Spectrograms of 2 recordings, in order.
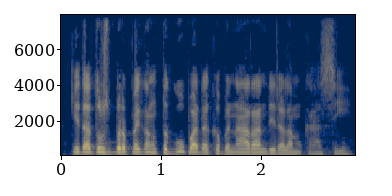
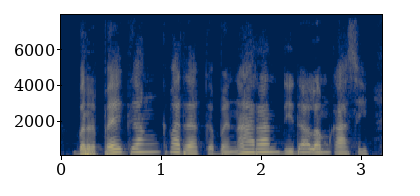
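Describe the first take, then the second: First: Said in the usual way. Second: "Berpegang kepada kebenaran di dalam kasih" said slowly, each word weighed; slow it down to drive it home; slow, deliberate repeat. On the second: Shown as a demonstration. (ucapkan pelan dan tegas, kata demi kata)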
